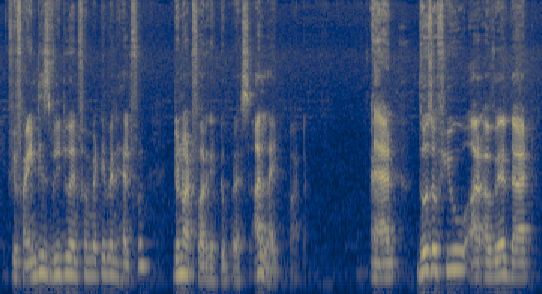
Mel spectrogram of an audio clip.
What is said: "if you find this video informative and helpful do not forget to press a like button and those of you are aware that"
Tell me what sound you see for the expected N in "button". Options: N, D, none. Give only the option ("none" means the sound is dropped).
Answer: none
